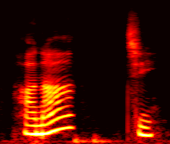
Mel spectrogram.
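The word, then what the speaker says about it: 鼻血: 그래서 하나, 치 발음 힘드니까 하나, 지.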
